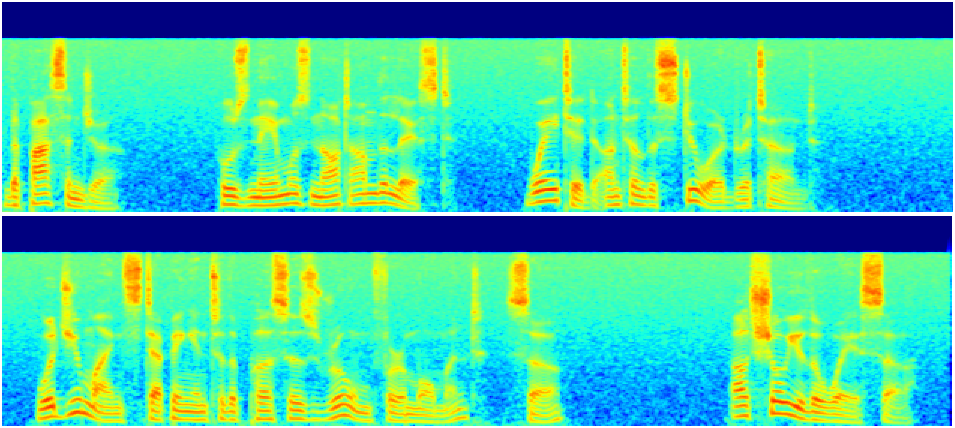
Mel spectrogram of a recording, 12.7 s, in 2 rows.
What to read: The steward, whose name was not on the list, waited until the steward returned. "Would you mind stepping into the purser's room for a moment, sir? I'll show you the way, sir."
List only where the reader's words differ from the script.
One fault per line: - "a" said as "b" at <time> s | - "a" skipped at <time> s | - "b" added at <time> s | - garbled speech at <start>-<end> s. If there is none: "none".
- "steward" said as "passenger" at 0.1 s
